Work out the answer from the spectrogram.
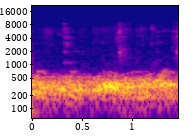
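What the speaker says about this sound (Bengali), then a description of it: "অরিজিনাল মাক্সি রেসার ডাউন শেপের মাদি ডিম নিয়ে বসা আছে" A female racing pigeon of the Johnson long-distance line, sitting on her eggs in a loft, gives a low steady cooing drone close by, with a few faint chirps above it.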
